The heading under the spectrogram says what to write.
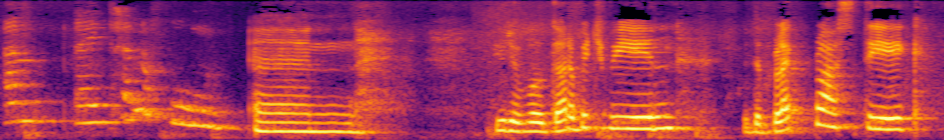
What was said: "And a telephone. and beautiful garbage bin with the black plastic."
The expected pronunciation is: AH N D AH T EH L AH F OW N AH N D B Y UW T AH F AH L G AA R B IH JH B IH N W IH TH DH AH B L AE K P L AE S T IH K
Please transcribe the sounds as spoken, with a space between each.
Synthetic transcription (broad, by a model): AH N AH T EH N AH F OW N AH N B Y UW T AH F AH L G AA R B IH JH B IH N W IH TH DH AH B L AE K P L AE S T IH K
